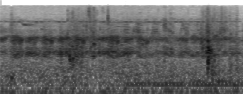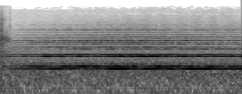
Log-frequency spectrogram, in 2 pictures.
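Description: Frogs croak at a pond in a dense rhythmic chorus, then one steady droning call holds on alone, near and continuous.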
